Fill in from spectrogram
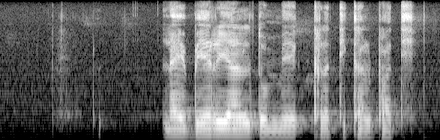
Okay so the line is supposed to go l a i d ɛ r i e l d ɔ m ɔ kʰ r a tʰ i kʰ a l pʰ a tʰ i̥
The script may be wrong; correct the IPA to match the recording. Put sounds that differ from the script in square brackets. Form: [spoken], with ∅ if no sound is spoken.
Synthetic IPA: l a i [b] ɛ r i [a] l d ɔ m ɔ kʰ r a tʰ i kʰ a l pʰ a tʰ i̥

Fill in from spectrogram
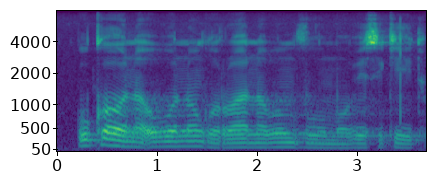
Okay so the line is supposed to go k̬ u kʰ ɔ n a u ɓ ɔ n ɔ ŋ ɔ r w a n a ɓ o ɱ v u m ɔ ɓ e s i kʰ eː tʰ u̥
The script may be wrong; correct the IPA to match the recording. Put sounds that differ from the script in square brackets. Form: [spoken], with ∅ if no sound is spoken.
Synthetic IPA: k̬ u kʰ ɔ n a u ɓ ɔ n ɔ ŋ ɔ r w a n a ɓ o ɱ v u m ɔ ɓ e s i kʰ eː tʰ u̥

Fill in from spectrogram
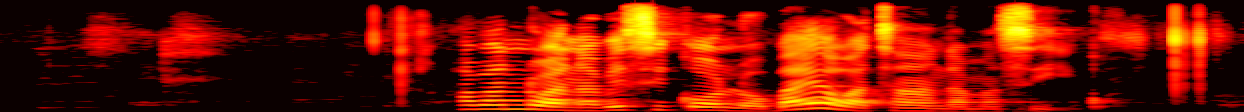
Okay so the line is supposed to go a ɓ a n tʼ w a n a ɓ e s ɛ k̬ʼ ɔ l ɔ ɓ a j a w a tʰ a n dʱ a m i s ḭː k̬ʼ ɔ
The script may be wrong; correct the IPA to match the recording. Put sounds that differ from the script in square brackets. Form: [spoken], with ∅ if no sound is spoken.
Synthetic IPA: a ɓ a n tʼ w a n a ɓ e s [i] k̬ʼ ɔ l ɔ ɓ a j a w a tʰ a n dʱ a m [a] s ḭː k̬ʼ ɔ

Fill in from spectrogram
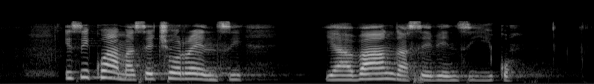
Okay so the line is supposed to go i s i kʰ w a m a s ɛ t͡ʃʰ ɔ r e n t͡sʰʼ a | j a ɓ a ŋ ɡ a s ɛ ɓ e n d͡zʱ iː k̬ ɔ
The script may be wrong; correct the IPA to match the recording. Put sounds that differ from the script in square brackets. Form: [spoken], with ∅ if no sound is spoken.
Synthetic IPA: i s i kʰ w a m a s ɛ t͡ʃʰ ɔ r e n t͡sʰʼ [i] | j a ɓ a ŋ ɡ a s ɛ ɓ e n d͡zʱ iː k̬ ɔ

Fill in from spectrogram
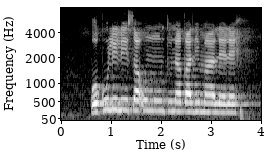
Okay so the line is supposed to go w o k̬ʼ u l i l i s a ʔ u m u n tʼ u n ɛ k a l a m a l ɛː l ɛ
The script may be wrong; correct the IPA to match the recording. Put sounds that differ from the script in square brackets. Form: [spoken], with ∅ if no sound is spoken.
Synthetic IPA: w o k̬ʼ u l i l i s a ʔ u m u n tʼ u n [a] k a l [i] m a l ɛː l ɛ

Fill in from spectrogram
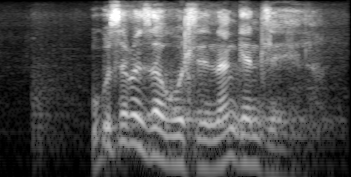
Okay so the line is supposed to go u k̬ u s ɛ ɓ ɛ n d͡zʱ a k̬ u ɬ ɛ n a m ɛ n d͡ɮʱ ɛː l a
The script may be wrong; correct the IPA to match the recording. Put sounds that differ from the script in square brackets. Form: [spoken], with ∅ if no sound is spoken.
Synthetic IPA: u k̬ u s ɛ ɓ ɛ n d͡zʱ a k̬ u ɬ ɛ n a [ŋ] ɛ n d͡ɮʱ ɛː l a

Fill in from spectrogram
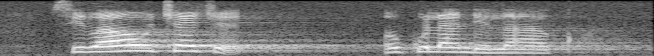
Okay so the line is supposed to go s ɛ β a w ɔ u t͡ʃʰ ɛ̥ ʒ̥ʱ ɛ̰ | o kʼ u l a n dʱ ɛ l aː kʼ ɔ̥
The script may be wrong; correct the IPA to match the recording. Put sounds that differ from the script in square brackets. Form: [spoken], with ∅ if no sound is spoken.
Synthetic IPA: s [i] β a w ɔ u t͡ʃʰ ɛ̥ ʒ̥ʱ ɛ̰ | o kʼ u l a n dʱ ɛ l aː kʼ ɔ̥

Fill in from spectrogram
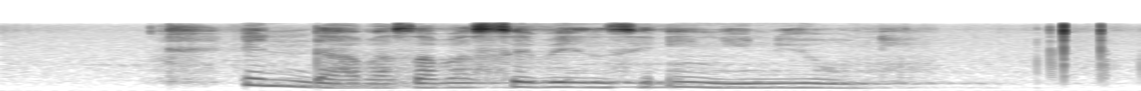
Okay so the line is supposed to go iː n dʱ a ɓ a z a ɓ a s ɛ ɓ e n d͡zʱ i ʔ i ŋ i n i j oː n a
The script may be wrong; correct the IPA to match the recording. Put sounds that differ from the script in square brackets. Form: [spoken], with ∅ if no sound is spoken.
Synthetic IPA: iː n dʱ a ɓ a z a ɓ a s ɛ ɓ e n d͡zʱ i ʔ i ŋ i n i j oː n [i]

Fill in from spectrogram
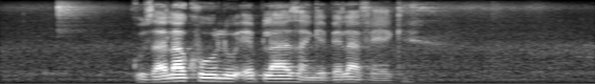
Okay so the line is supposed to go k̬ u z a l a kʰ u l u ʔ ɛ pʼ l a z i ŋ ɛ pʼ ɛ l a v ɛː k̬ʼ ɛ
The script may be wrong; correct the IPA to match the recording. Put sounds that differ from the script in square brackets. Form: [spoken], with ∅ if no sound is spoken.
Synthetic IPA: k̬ u z a l a kʰ u l u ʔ ɛ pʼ l a z [a] ŋ ɛ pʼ ɛ l a v ɛː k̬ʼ ɛ

